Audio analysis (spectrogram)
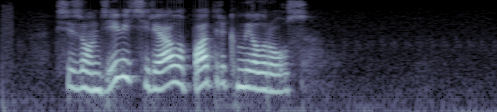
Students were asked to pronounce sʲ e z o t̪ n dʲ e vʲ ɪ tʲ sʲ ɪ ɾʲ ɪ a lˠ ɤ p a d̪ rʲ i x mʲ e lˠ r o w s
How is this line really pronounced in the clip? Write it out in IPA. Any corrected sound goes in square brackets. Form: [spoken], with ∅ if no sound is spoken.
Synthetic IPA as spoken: sʲ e z o [∅] n dʲ e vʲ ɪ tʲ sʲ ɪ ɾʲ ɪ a lˠ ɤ p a [t̪] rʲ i [k] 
